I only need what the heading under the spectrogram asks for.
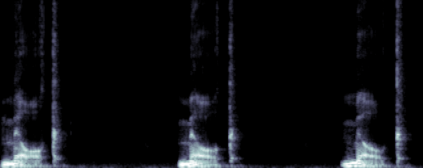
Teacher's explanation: E esse I é um I meio E.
